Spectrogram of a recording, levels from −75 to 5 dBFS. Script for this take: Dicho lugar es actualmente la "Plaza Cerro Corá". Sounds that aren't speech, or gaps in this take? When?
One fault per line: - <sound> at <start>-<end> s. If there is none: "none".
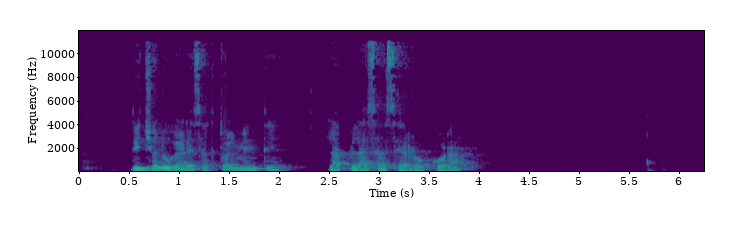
none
